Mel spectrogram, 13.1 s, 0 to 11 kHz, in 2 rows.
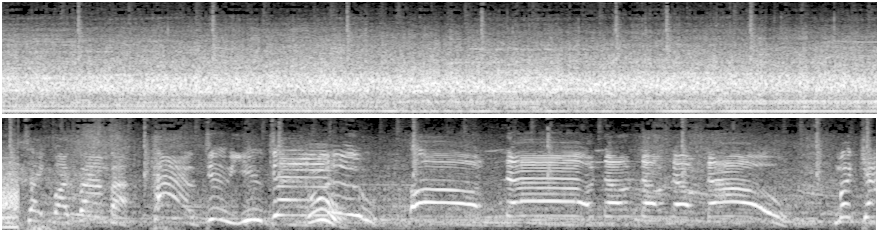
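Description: Monster truck's supercharged V8 running loud and steady in an arena. About seven seconds in it cuts off abruptly and a voice starts talking.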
